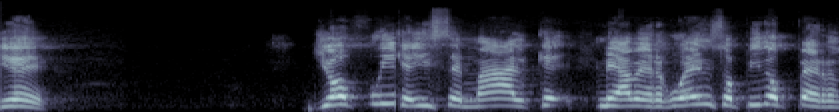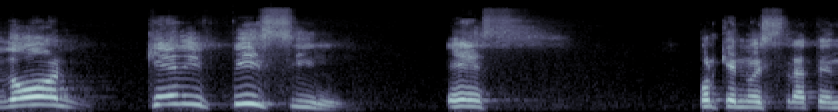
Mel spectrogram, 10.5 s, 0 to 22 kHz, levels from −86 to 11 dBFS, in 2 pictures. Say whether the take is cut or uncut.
cut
